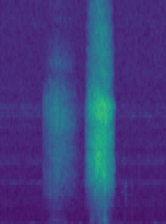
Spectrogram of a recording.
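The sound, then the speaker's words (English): Two quick breathy nasal sniffles, a softer hissing intake followed by a sharper, louder one, each lasting well under half a second against a quiet background with no talking. “Why'd you just do that? What? The sniffle thing.”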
